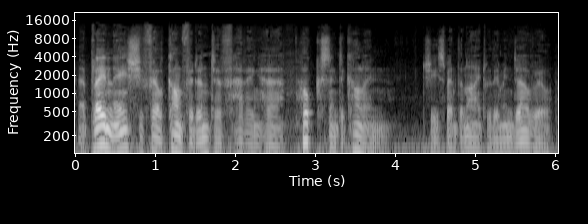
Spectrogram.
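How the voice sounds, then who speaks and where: Radio drama inspector: very deep register, shrewd and tactful, unhurried questioning, courteous hesitations. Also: male voice, big pitch swings, gravelly, breathy edge, dry recording, full character voice. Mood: musing, probing. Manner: measured, probing, politely hesitant. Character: shrewd, patient, discreet male police inspector questioning a suspect. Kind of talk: radio drama acting, interrogation dialogue.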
